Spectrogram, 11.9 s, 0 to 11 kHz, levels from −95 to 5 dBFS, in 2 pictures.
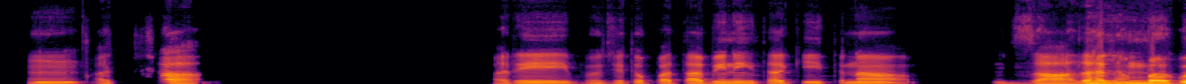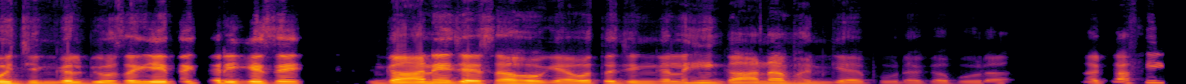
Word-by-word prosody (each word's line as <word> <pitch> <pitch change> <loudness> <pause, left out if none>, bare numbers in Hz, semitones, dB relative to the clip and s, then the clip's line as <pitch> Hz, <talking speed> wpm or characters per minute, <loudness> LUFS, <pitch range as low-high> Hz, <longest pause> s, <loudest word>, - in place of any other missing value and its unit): हुँ, 140 0 -5
अच्छा। 150 - -5 1.5
अरे! 160 +2 -4
मुझे 125 +4 -13
तो 175 - -8
पता 135 +4 -3
भी 185 +3 -4
नहीं 170 -2 -4
था 155 - -1
कि 150 0 -10
इतना 140 +2 -5 0.6
ज़्यादा 125 +6 0
लंबा 160 0 +4
कोई 170 - +9
जिंगल 150 +1 +2
भी 160 - -2
हो 155 - +2
स 155 - -8
ये 170 - +9
तो 185 +2 -5
एक 185 - -6
तरीके 170 +2 +4
से 190 0 +2 0.4
गाने 165 +8 +5
जैसा 165 -3 +4
हो 155 - +3
गया 150 0 -3
वो 165 - +2
तो 200 - -3
जिंगल 170 +3 -6
नहीं 205 +2 -5
गाना 150 +6 -1
बन 150 -3 -11
गया 140 -1 -8
है 135 - -9
पूरा 130 -1 -20
का 125 0 -17
पूरा, 125 0 -20 0.5
अ, - - -9
काफ़ी 180 +7 -11
155 Hz, 200 wpm, -20 LUFS, 140-170 Hz, 1.5 s, कोई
